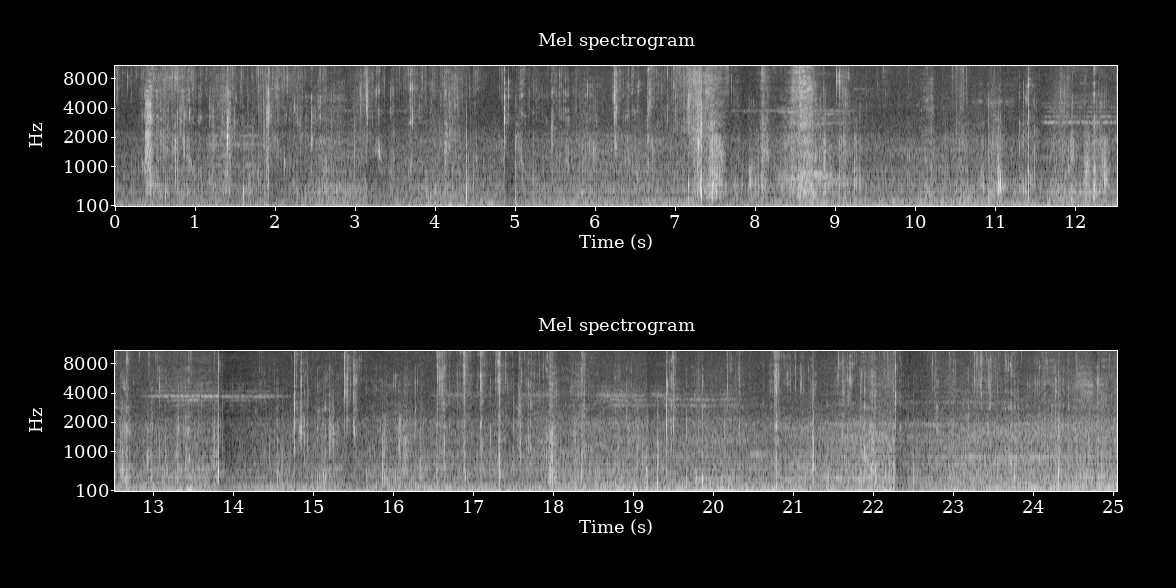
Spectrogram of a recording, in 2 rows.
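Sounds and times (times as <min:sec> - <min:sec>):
steady low hum: 0:00.0 - 0:19.2
close chewing with wet mouth clicks: 0:00.0 - 0:25.0.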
